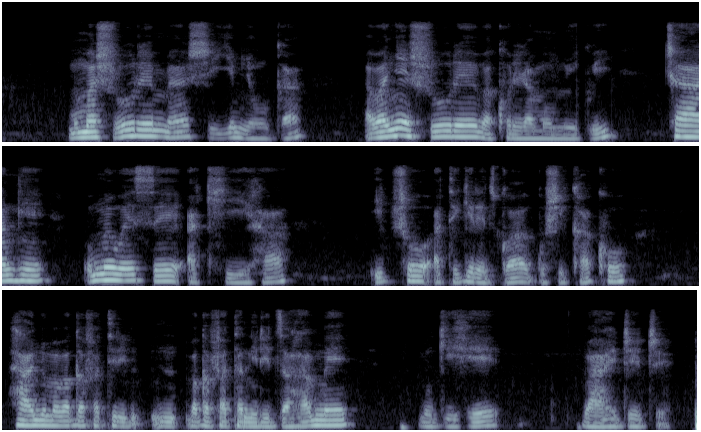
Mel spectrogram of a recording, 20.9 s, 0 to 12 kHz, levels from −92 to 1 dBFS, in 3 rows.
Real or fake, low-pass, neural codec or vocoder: real; 7.2 kHz; none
